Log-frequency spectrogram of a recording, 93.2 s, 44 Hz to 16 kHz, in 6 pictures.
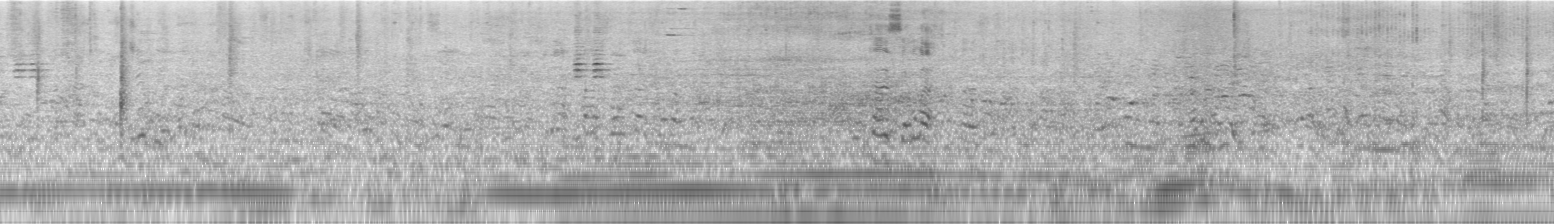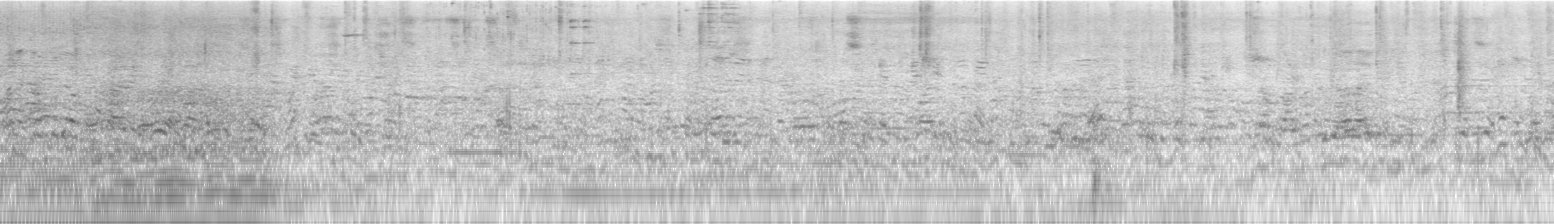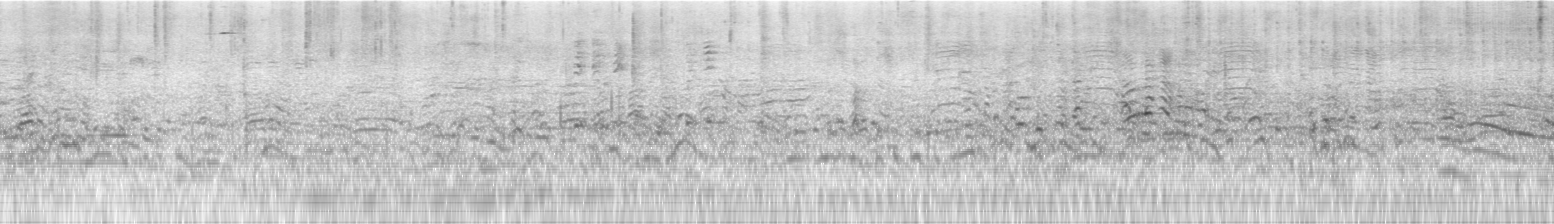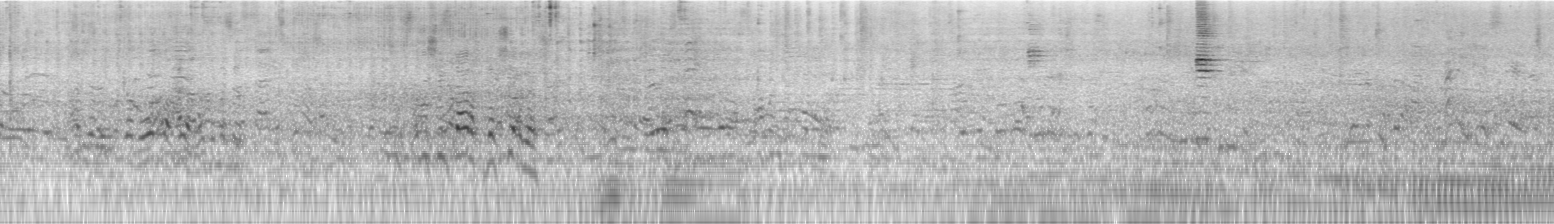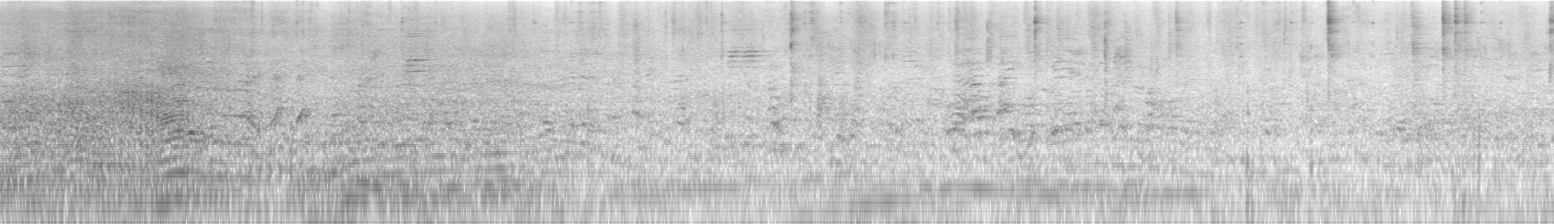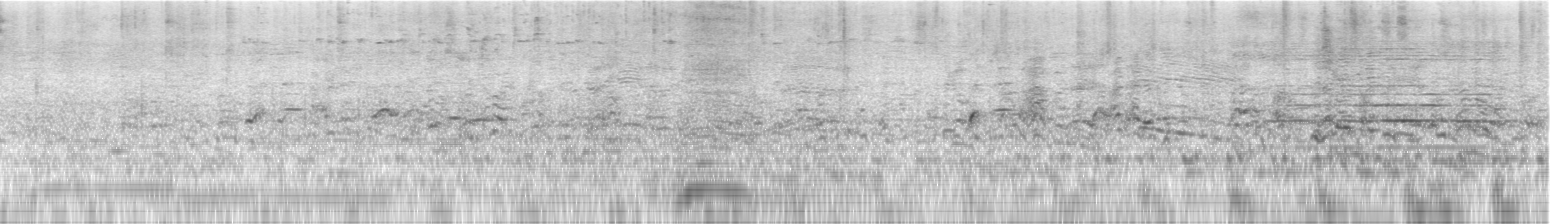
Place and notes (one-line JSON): {"title": "Rue Bab Doukkala, Marrakesch, Marokko - walk along street market", "date": "2014-02-25 13:40:00", "description": "walk along the street market in Rue Bab Doukkala.\n(Sony D50, DPA4060)", "latitude": "31.63", "longitude": "-8.00", "timezone": "Africa/Casablanca"}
